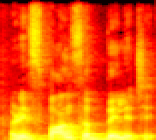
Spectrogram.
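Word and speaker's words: responsibility: इसको कैसे पढ़ेंगे, इसका उच्चारण होता है रिस्पॉन्सिबिलिटी, रिस्पॉन्सिबिलिटी, इस ऐसे रिस्पॉन्सिबिलिटी। आई टी वाई से खत्म हो रहा है, उसके पहले आई ही है, यानी ये जो ई है यहीं पर हमको ज़्यादा रुकना होगा।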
